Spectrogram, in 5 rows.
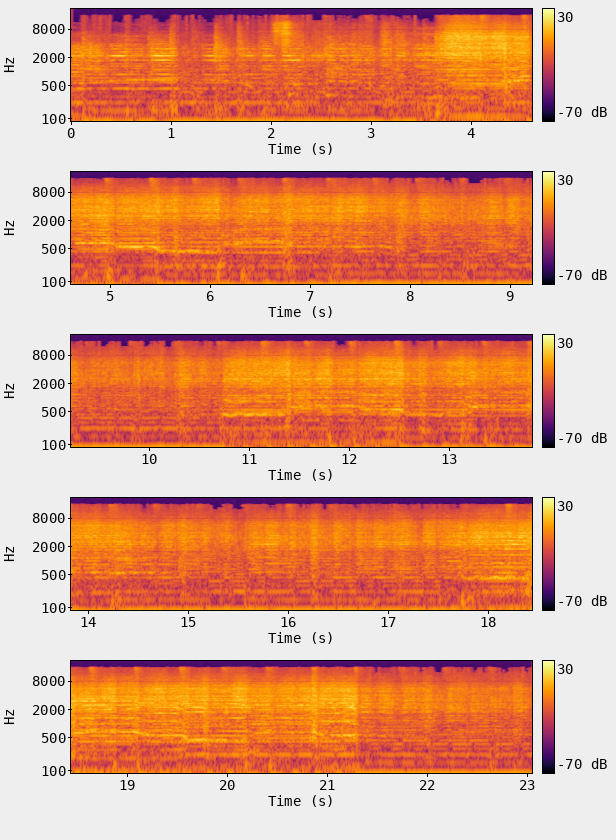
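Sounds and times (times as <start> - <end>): live rock band playing: 0.0 - 23.0
men singing: 4.0 - 8.3, 10.6 - 15.0, 17.7 - 21.4.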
